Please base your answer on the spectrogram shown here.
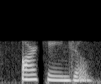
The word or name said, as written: Archangel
